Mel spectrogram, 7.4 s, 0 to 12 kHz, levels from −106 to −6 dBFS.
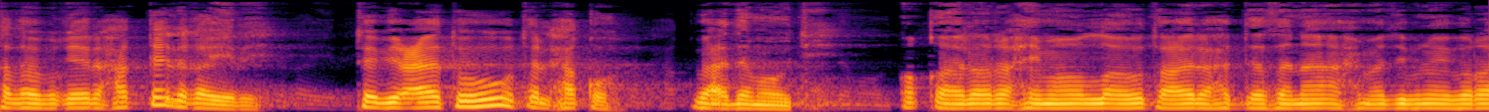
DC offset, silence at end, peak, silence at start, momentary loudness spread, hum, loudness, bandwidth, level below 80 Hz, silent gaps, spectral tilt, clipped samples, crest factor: under 0.1%; 0 s; -8 dBFS; 0 s; 10 LU; none; -21 LUFS; 11 kHz; -68 dBFS; none; -7.5 dB/octave; under 0.1%; 12 dB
